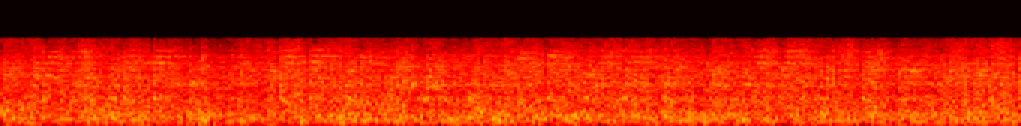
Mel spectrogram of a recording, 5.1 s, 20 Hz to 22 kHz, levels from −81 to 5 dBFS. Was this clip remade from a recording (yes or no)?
no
